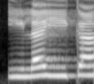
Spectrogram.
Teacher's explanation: ada Ya Sukun didahului harakat fathah maka dibacanya cukup dilembutkan atau dilunakkan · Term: harfulfulin, harfulin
